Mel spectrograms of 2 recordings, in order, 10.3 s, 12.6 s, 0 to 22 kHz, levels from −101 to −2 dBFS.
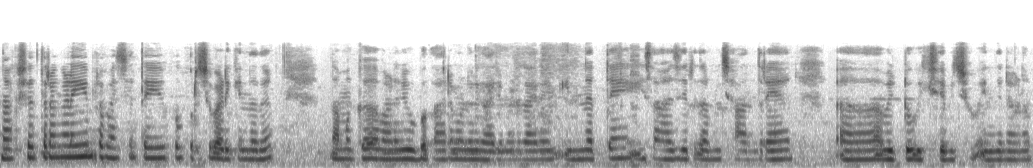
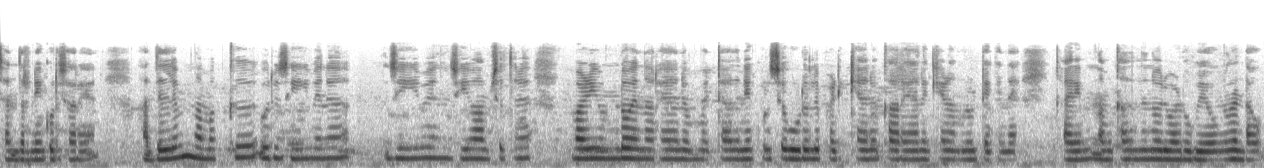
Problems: low volume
